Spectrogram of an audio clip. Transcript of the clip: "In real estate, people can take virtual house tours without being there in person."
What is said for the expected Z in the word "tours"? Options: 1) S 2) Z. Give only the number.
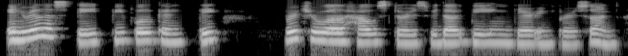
1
